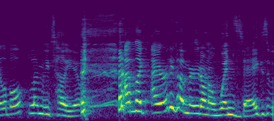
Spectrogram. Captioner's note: Brandi chuckles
